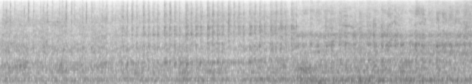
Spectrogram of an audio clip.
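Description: A ride-on miniature live-steam train passing close by on its track, with a steady rapid clatter of wheels and running gear on the rails.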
